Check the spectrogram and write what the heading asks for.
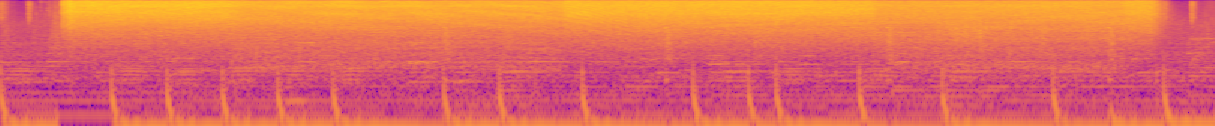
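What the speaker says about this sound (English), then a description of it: "we're putting the first coat of clear coat on" A spray gun lays the first coat of clear coat onto a car body in a home DIY paint job, producing a steady loud hiss with short periodic pulses as each pass is made, running continuously with no talk.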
